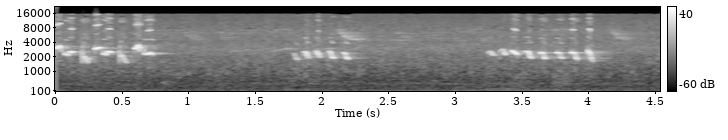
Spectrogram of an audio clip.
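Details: Sooty-headed bulbul in a small aviary at morning, giving three short bursts of fast, chattering high notes separated by brief silences.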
